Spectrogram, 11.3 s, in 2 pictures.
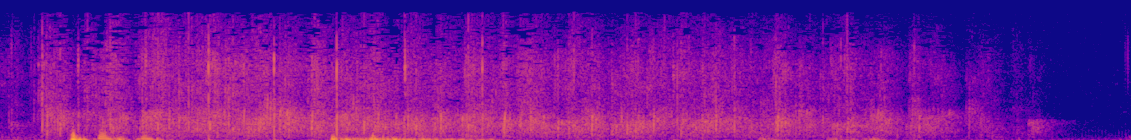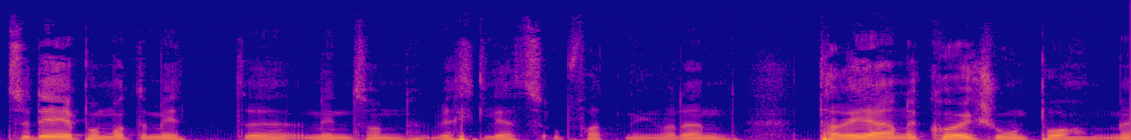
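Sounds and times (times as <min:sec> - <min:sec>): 
audience applause: 0:00.0 - 0:05.3
speech: 0:00.5 - 0:00.9, 0:05.8 - 0:11.2.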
